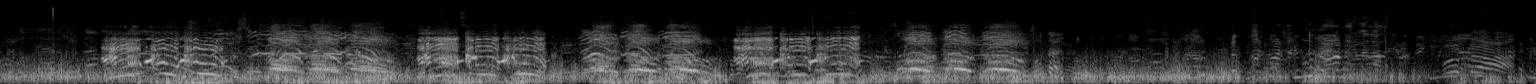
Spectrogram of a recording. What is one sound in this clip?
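Young men shout to each other across an open field at a distance.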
